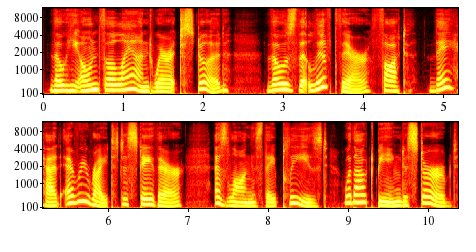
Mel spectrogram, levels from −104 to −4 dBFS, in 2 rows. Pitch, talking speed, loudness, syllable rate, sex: 190 Hz, 160 wpm, -17 LUFS, 4.6 syllables/s, female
